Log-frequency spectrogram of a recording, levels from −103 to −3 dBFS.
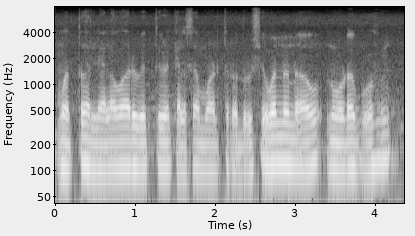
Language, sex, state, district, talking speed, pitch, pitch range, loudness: Kannada, male, Karnataka, Koppal, 125 wpm, 105 Hz, 105-115 Hz, -17 LUFS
